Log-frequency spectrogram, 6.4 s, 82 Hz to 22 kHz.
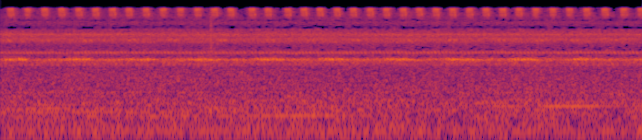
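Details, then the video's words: Crickets chirping outdoors by a deck in the evening: a steady, high, pulsed trill repeating about once a second, with a fainter, higher shimmering pulse above and a broad low rumble of background noise underneath. "3 Hours Of Chihuahua Puppy Laying On Deck with Cricket Sounds"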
